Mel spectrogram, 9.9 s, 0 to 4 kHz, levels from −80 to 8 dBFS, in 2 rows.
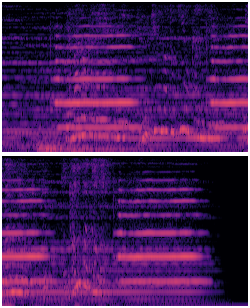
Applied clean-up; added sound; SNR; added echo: none; Wind instrument, woodwind instrument; -3 dB; reverberation time 0.7 s.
